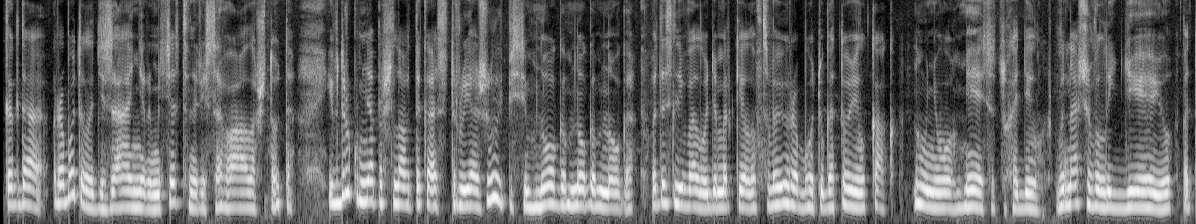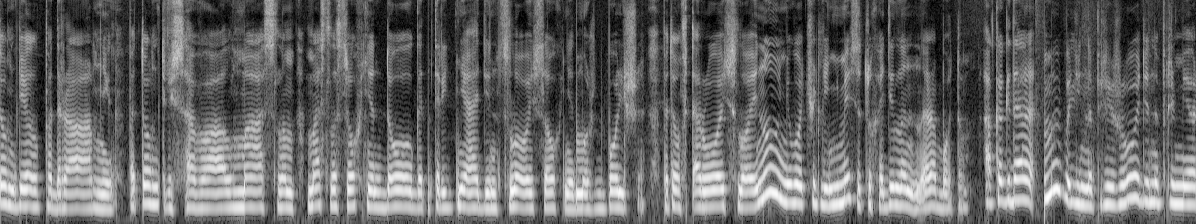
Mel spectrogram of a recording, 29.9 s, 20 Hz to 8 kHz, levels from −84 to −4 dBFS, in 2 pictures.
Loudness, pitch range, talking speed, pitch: -14 LUFS, 165-195 Hz, 135 wpm, 175 Hz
